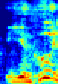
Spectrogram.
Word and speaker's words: Yehuda: This family, as you can see here, Judah, or Yehuda as we would pronounce it, Yehuda Maccabee, he was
